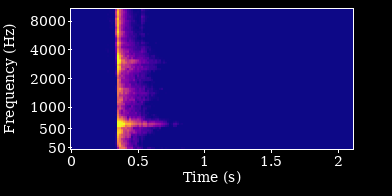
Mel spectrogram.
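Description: A single short, sharp pop with a brief ringing tone, from a sound effect edited into the soundtrack.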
